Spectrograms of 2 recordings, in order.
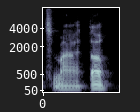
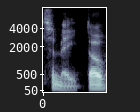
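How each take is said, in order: First: It is said with a British pronunciation. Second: It is said with an American pronunciation.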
